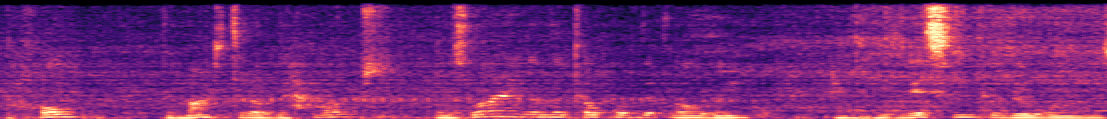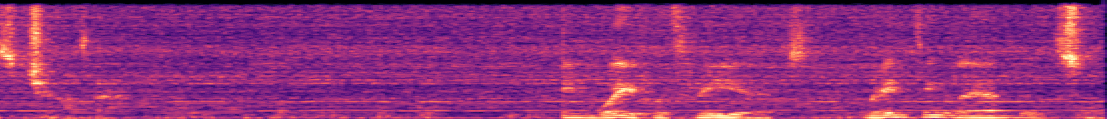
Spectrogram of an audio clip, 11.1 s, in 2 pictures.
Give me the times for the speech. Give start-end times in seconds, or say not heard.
0.0-6.2, 8.3-11.0.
